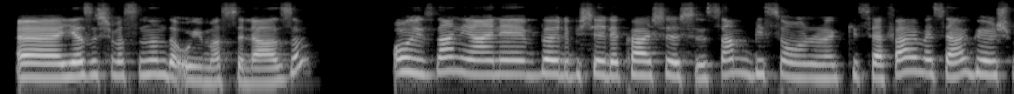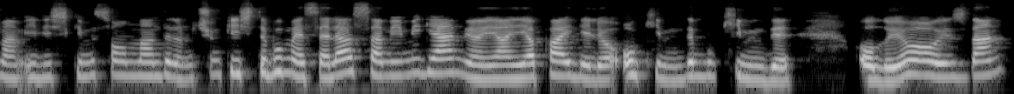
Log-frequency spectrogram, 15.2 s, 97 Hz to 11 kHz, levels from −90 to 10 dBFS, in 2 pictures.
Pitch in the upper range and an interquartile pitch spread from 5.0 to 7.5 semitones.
No: high, 245 Hz; average, 3.1 semitones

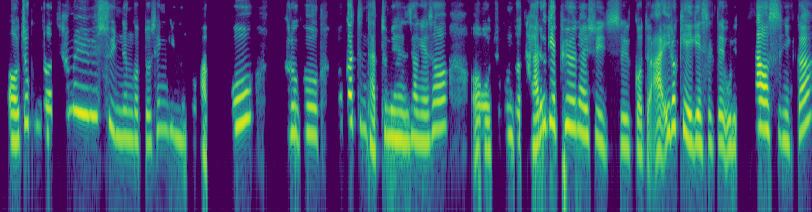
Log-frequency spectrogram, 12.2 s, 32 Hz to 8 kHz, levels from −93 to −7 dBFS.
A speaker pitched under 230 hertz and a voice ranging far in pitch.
No: high, 245 Hz; wide, 6.7 semitones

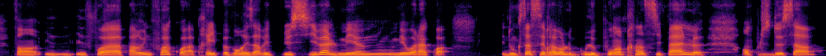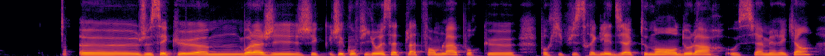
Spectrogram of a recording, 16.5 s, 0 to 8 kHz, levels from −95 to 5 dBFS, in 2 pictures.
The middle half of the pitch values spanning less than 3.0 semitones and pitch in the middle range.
Yes: narrow, 2.6 semitones; medium, 175 Hz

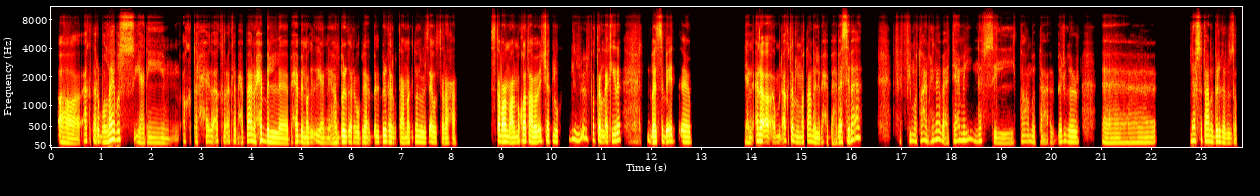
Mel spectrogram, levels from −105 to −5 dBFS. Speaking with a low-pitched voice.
Yes: low, 130 Hz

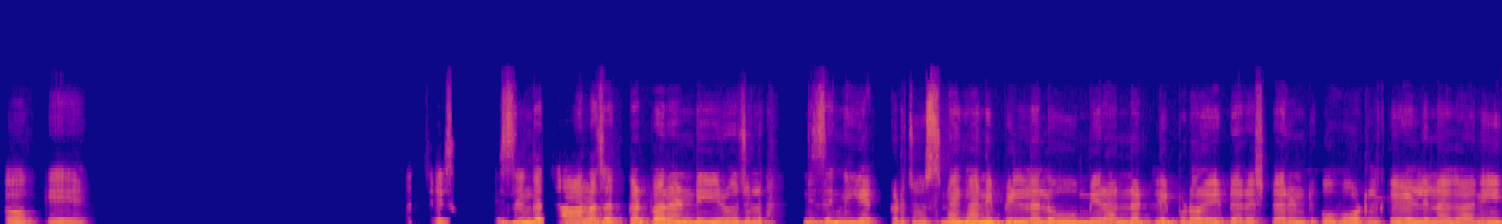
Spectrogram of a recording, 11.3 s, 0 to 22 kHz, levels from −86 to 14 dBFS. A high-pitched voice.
Yes: high, 220 Hz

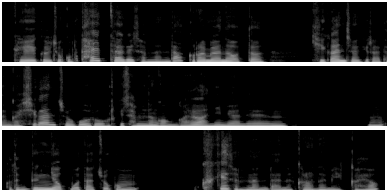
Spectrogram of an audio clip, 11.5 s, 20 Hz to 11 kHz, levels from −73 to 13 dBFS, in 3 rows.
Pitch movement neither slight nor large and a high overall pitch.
No: average, 4.7 semitones; medium, 180 Hz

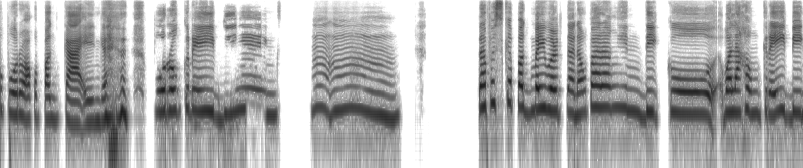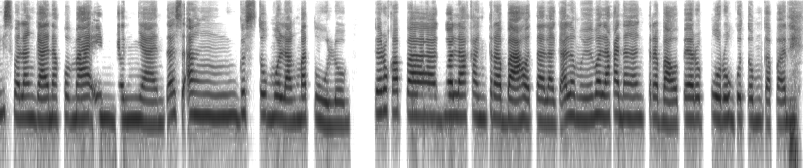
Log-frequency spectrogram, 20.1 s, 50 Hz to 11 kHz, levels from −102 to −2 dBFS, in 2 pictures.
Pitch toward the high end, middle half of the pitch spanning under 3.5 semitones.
No: very high, 260 Hz; average, 3.8 semitones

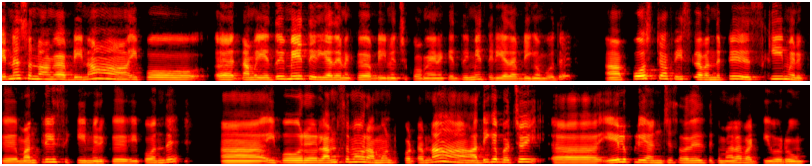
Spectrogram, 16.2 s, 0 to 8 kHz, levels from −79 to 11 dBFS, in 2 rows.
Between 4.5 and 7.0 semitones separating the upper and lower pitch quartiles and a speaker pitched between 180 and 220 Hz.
Yes: average, 4.9 semitones; high, 200 Hz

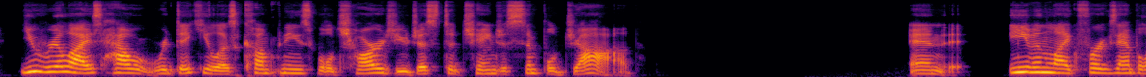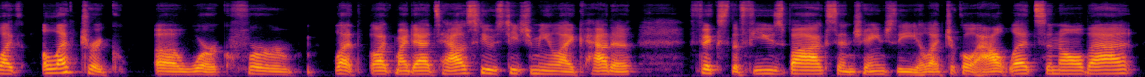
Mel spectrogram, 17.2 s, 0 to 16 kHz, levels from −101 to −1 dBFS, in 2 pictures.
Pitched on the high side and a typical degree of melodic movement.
No: medium, 170 Hz; average, 4.4 semitones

